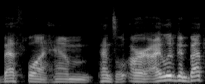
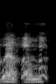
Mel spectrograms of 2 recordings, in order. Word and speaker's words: Bethlehem: When I used to live in Maryland, it was I lived in Bethlehem, Pennsylvania, which is actually you pronounce it Bethlehem, like you have something stuck in your throat or something. It's Bethlehem.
